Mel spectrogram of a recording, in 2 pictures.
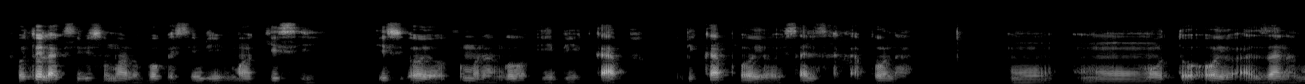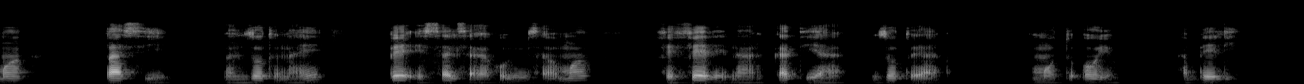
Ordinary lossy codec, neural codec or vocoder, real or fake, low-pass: Opus, 64 kbps; none; real; 7.2 kHz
